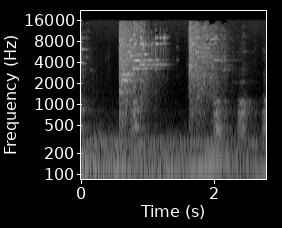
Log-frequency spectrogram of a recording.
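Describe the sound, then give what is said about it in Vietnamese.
A flower vase and a plate of fruit fall from an altar and shatter on the floor: two loud bursts of breaking, then a fainter clatter of debris over a low, steady hum. “Cái lọ hoa cùng với đĩa hoa quả để ở trên ban thờ bất ngờ rơi xuống nền nhà vỡ tan tành.”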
